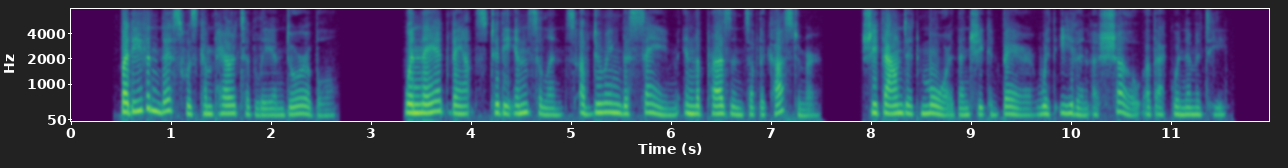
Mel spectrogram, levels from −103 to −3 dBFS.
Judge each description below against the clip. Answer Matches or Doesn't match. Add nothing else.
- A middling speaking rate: Matches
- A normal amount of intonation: Matches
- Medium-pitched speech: Doesn't match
